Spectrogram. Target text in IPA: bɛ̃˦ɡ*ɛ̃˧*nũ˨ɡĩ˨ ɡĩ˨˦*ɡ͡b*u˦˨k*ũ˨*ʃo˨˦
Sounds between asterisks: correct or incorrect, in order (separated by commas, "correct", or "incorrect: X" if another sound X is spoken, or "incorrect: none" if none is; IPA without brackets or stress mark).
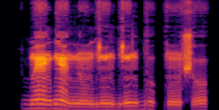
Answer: incorrect: ɛ̃˦˨, correct, correct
